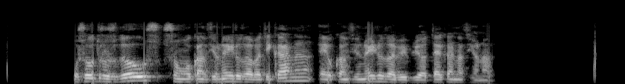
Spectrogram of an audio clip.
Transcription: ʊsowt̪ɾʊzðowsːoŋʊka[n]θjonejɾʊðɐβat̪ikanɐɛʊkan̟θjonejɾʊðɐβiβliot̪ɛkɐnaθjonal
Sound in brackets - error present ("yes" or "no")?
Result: no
